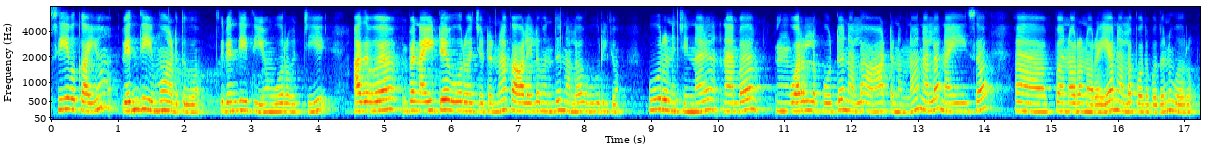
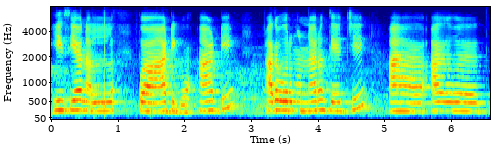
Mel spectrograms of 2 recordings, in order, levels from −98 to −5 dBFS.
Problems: background conversations at intervals, low volume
